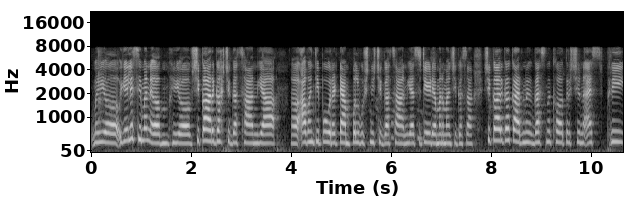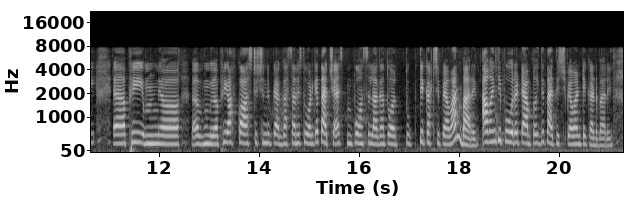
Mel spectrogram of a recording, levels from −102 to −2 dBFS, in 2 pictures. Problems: background sounds at intervals, background conversations at intervals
